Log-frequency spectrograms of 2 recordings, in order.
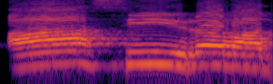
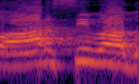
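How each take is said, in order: First: आशीर्वाद said slowly with the r before व; slow, careful आशीर्वाद as the right form; teacher models आशीर्वाद slowly and correctly; correct pronunciation. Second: आरसीवाद with the r moved early, as a mistake; teacher shows the mistaken आरसीवाद; wrong pronunciation. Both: Shown as a demonstration. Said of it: "ये यहाँ पर गलत हो जाता है".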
